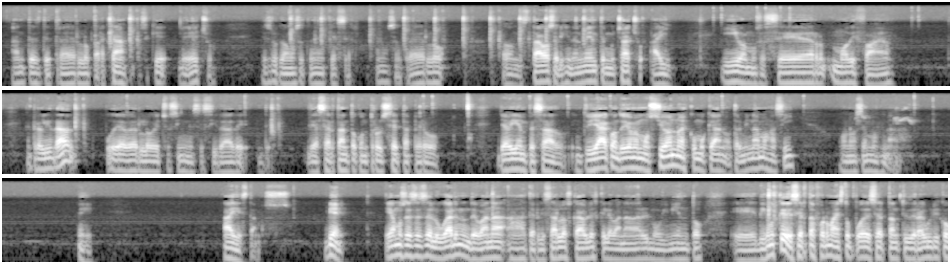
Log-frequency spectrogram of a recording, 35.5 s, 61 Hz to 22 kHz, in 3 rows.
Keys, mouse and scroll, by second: 1.6 ctrl+shift+z, 2.6-3.8 ctrl+drag, 4.0 ctrl+z, 8.9 click, 9.5 click, 11.4 click, 12.8 Tab, 13.4-15.1 drag, 15.2 s, 17.2 click, 18.5 click, 19.5-21.1 drag, 21.9-23.5 drag, 23.5-26.8 middle drag, 27.4-29.0 drag, 30.0 shift+click, 30.8-31.4 shift+scroll down 1, 33.3 Tab, 34.3 click.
